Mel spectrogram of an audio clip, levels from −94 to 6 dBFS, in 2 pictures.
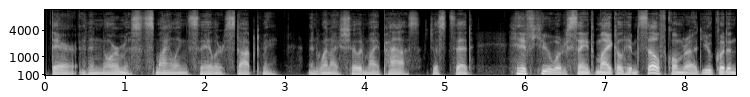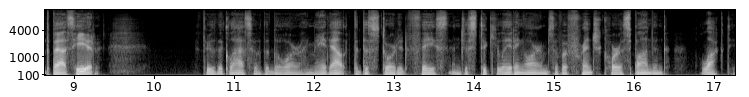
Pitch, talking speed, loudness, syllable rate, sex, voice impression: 90 Hz, 165 wpm, -20 LUFS, 4.9 syllables/s, male, masculine, adult-like, slightly dark, muffled, calm, reassuring, slightly elegant, slightly sweet, kind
